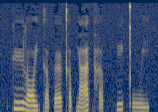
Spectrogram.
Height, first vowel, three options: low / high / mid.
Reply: high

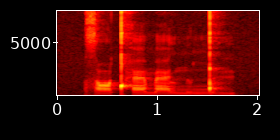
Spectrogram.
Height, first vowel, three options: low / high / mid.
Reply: low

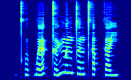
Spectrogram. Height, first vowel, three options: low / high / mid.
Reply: low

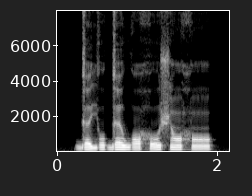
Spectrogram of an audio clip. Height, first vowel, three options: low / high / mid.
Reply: mid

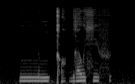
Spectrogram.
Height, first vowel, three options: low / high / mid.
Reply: high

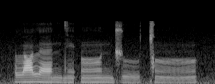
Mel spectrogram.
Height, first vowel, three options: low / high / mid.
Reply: low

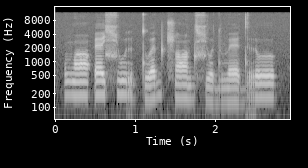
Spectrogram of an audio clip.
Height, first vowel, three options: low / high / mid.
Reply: low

